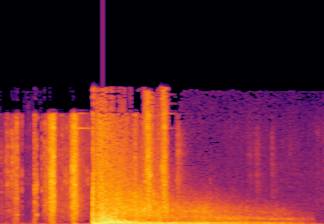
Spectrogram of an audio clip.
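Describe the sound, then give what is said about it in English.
A double-barrel shotgun fires one loud, sharp blast whose rumble fades slowly over a couple of seconds. A few short clicks come just before the shot. “See, that's a double-barrel shotgun thing, you know?”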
